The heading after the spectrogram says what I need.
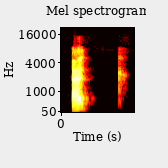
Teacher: Sifat kaf bukan pantulan suara. Tapi sifat kaf dia melepaskan hamas.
